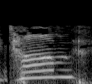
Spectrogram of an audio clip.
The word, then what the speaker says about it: Thom: But I pronounce it Tom.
